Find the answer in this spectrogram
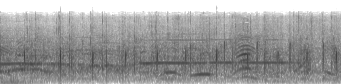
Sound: applause

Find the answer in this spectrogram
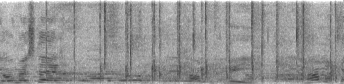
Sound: clapping

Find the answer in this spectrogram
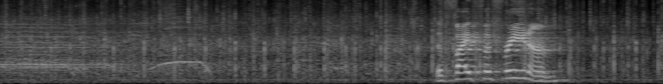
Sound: applause

